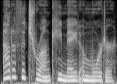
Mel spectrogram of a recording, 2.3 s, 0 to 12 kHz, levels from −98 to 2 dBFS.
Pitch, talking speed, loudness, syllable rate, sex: 185 Hz, 205 wpm, -13 LUFS, 4.0 syllables/s, female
